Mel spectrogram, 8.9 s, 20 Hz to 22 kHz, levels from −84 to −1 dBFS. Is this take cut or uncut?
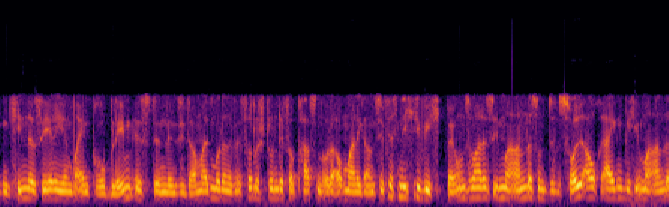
cut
